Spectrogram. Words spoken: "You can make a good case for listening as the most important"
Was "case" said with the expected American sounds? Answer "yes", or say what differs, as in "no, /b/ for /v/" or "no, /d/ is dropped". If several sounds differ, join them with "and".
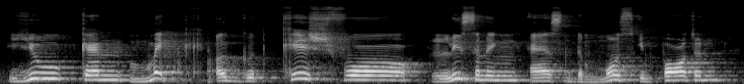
no, /ʃ/ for /s/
